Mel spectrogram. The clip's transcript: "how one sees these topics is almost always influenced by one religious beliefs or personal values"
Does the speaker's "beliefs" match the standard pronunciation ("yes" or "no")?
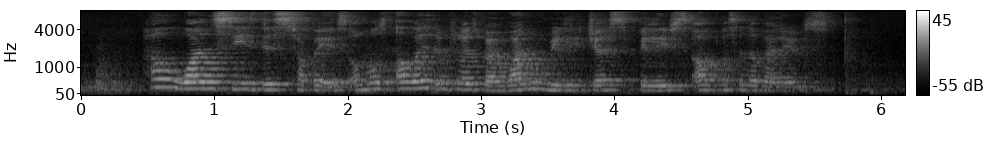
yes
